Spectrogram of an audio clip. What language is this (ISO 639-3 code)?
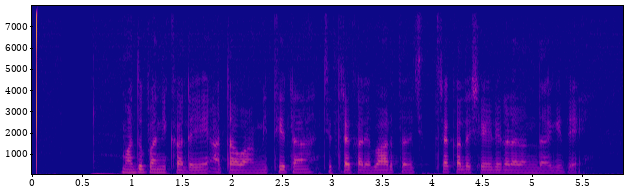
kan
